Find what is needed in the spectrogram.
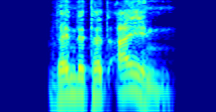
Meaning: inflection of einwenden: 1. second-person plural preterite 2. second-person plural subjunctive II
- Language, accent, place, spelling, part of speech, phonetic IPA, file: German, Germany, Berlin, wendetet ein, verb, [ˌvɛndətət ˈaɪ̯n], De-wendetet ein.ogg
